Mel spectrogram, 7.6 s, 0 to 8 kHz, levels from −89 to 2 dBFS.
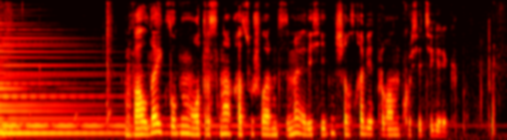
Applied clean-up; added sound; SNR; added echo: none; Acoustic guitar / Strum; 6 dB; none.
